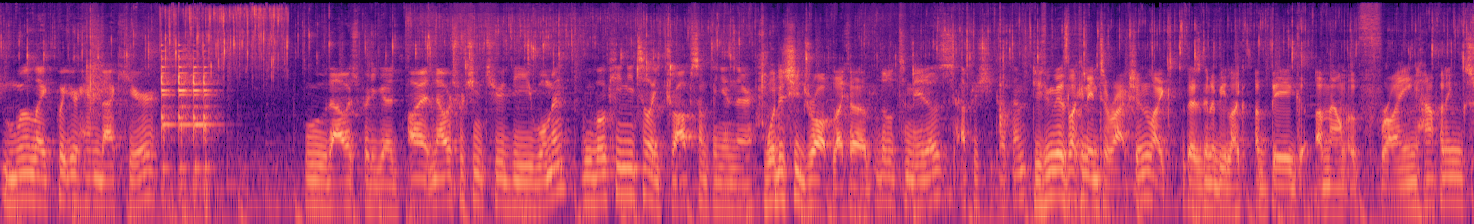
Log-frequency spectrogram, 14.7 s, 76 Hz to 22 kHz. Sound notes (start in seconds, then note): 1.6 spatula clangs against pan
